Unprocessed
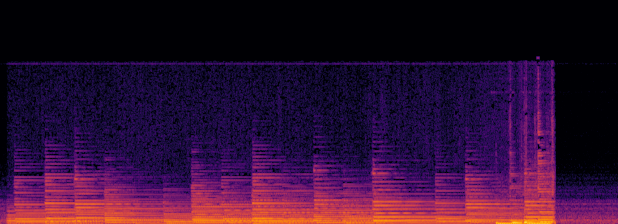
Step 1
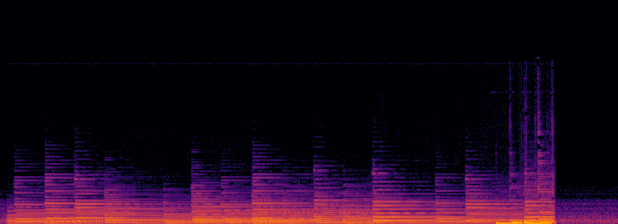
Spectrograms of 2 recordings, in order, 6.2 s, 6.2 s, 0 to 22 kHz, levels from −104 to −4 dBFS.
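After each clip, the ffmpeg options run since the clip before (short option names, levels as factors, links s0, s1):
-af "highshelf=f=2200:g=-10.5,volume=0.631"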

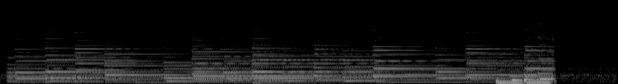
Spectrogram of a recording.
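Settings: -af "aecho=1:1:7:0.42,volume=0.596"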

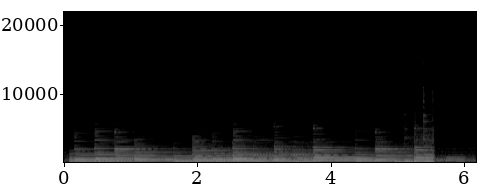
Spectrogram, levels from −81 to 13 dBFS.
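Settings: -filter_complex "[0:a]acrossover=split=390|640[s0][s1][s2];[s0]acompressor=threshold=0.00794:ratio=6[s3];[s1]aecho=1:1:472|944|1416|1888|2360|2832:0.562|0.276|0.135|0.0662|0.0324|0.0159[s4];[s3][s4][s2]amix=inputs=3:normalize=0,volume=1.33"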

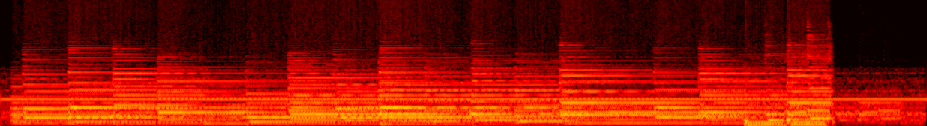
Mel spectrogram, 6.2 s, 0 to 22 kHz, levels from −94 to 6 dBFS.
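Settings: -af "acrusher=bits=8:mode=log:mix=0:aa=0.000001,aeval=exprs='val(0)+0.00316*sin(2*PI*850*n/s)':c=same,volume=2.11"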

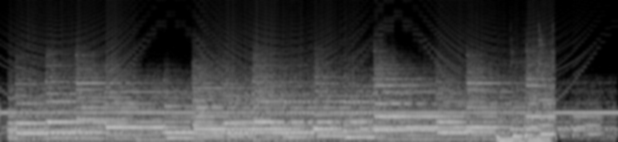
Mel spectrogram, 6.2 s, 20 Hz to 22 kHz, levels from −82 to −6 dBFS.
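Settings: -filter_complex "[0:a]asplit=2[s0][s1];[s1]acrusher=samples=17:mix=1:aa=0.000001:lfo=1:lforange=27.2:lforate=0.44,volume=0.266[s2];[s0][s2]amix=inputs=2:normalize=0,asoftclip=type=tanh:threshold=0.0282,volume=2.51"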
